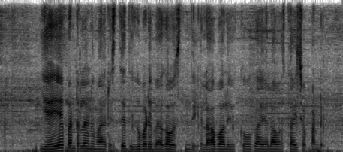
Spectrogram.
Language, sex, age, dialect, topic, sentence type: Telugu, male, 18-24, Southern, agriculture, question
